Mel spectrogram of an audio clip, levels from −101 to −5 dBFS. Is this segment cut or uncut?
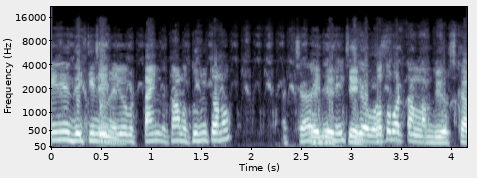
uncut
